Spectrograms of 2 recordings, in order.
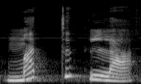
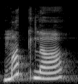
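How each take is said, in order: First: مات لا slowly broken into two drawn-out parts, no S; silent S, syllable by syllable. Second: مات لا run together as one higher-pitched word, no S; silent S, joined up. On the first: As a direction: stretch مات, then لا, leaving the S silent. (مات لا مقطع مقطع ببطء، من غير سين) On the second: (مات لا كلمة واحدة بصوت أعلى، من غير سين) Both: Shown as a demonstration. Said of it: "الأس مش بنطقها".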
